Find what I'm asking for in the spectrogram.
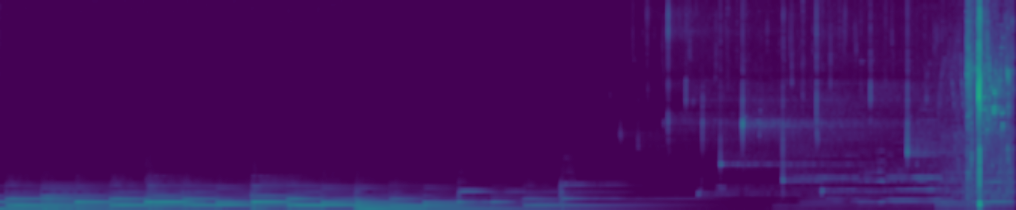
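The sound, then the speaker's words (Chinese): Water drips onto a windowsill in a series of small, sharp plinks after soft melodic music fades out, the drops falling at an irregular pace and growing slightly louder toward the end. “滴落在窗台，一滴又一滴，梦回少年时。”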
